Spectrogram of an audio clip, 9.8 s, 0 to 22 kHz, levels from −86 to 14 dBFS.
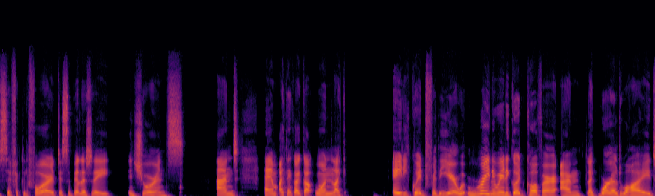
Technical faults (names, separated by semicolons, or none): none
